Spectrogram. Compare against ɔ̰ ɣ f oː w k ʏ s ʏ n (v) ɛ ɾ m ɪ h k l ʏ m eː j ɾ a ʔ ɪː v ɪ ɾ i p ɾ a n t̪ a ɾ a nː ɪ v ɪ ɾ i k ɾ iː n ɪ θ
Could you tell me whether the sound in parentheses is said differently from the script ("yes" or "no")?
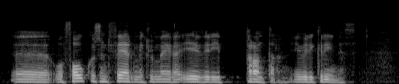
yes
